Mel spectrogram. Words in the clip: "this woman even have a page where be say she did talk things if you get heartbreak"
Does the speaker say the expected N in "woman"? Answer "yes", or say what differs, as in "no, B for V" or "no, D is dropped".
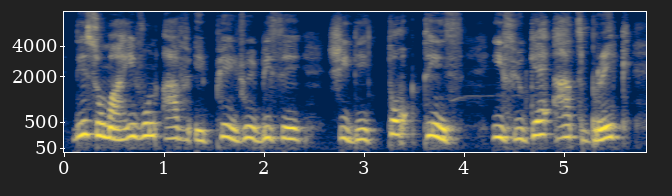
no, N is dropped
